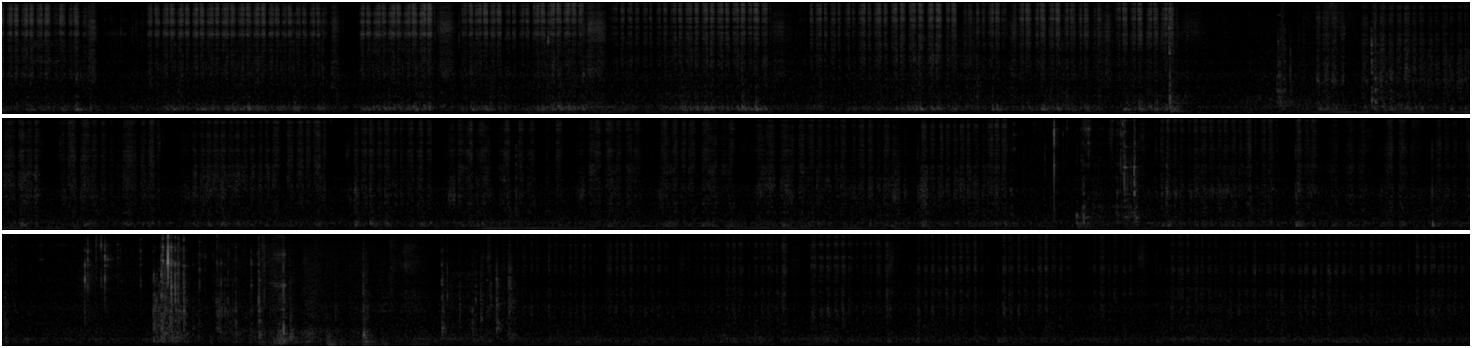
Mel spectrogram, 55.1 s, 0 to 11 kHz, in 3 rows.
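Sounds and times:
pencil crayon scratching on paper: 0.0s - 14.7s, 16.4s - 31.0s, 32.8s - 36.9s, 43.1s - 55.0s.

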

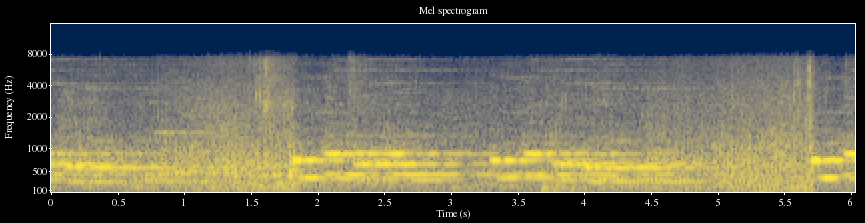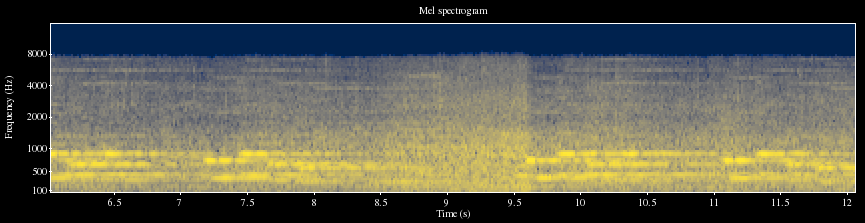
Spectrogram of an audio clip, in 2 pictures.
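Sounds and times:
electronic chime melody: 1.8s - 5.1s, 5.7s - 12.0s.

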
